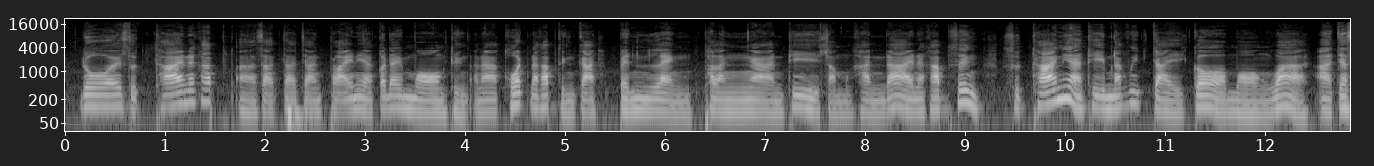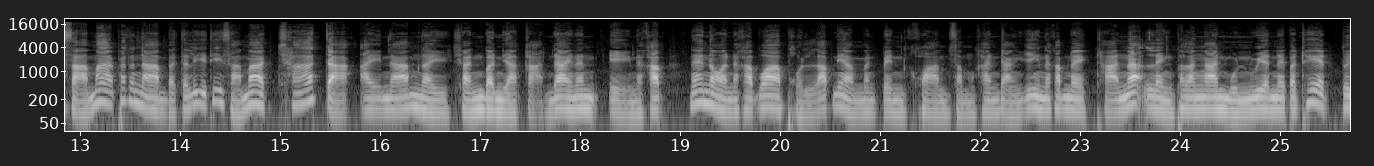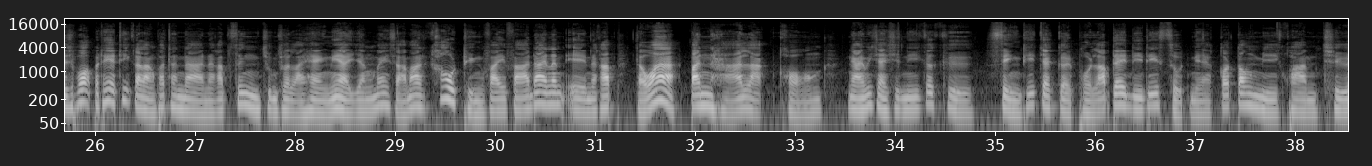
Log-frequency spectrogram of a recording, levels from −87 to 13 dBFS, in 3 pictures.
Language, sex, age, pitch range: Thai, male, 20-39, 95-125 Hz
